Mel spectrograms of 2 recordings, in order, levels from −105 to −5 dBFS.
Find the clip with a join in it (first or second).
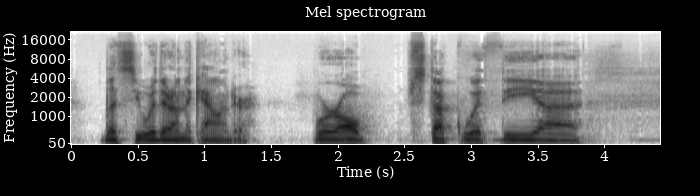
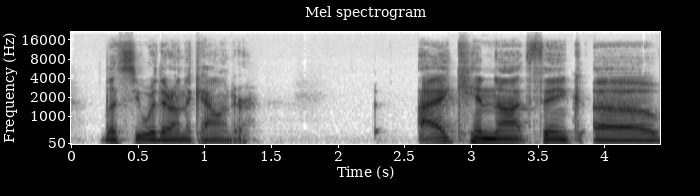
first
